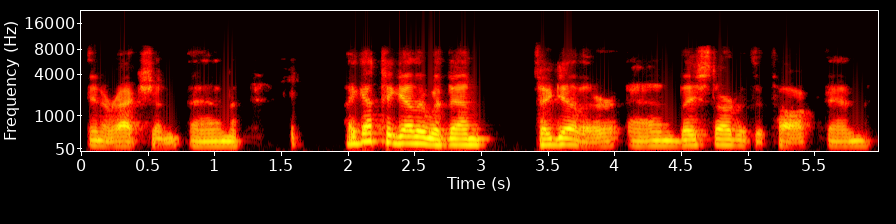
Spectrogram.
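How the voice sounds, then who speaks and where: A man, a marriage and family therapist, recounting a counseling case as a lively storyteller who acts out the people he quotes. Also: measured pace. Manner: animated storyteller, acts out quoted voices with big pitch jumps.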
